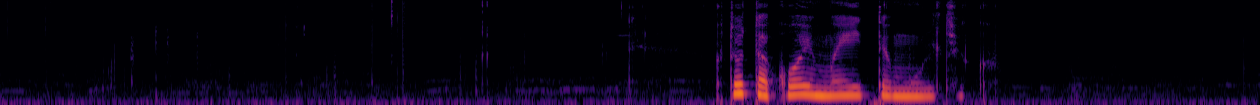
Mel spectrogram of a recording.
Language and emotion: Russian, neutral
